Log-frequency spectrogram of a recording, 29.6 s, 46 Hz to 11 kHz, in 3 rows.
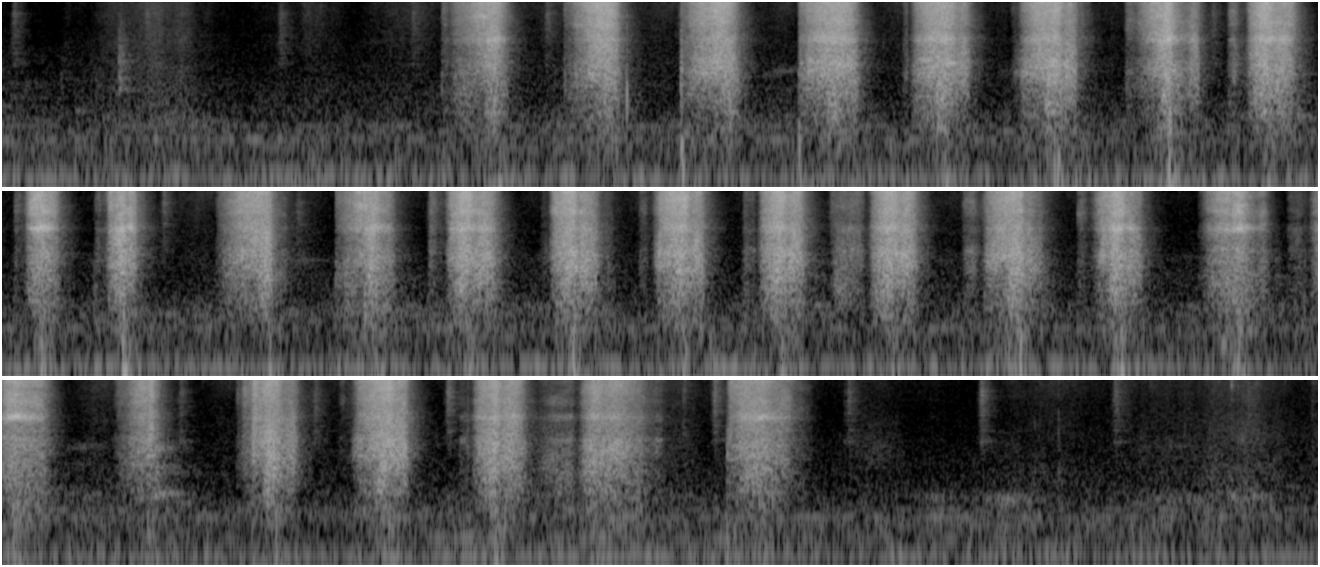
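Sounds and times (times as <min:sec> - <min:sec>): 
clothes brush brushing: 0:03.3 - 0:25.8.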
